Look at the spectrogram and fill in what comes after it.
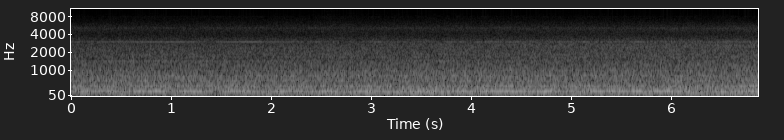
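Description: W7 series Shinkansen standing at the platform: a steady hum and hiss with a low, even drone that drops out briefly now and then.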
